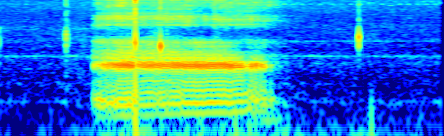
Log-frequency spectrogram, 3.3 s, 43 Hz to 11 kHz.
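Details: Sleeping Pomeranian dog snoring, recorded 4 November 2015: one long, steady, buzzy snore lasting about a second and a half with a rich nasal drone, set in a quiet indoor room with a few faint clicks around it.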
